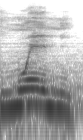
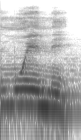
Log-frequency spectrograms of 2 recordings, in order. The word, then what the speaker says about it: Mweni: les dictionnaires Mbala français, que ça se prononce Mweni. On peut aussi le prononcer Mwene, parce qu'en réalité, le E et le I en Gimbala, en hébreu, ça se confond.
